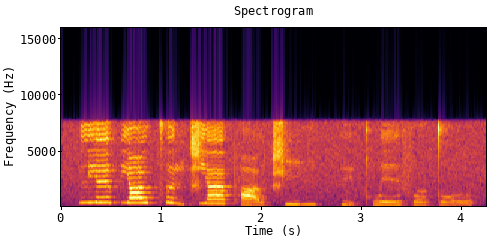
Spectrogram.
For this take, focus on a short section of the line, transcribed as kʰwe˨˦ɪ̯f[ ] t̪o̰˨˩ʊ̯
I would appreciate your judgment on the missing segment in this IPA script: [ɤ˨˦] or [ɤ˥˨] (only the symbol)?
ɤ˨˦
